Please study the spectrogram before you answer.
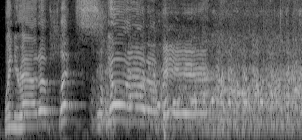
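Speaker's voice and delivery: slow, loud, drawn-out ad slogan; boy drags out the slogan; slow boy's line. Retold or imitated. Child booming a beer slogan in the spotlight, loud and slow. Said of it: "he goes".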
